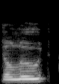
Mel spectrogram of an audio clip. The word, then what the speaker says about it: Duluth: You know, the city of Duluth is pronounced Duluth.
